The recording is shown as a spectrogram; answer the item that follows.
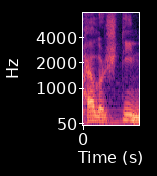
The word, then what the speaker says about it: Hellerstein: O juiz se chama Alvin Hellerstein ou Hellerstein, como os americanos pronunciariam, né?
